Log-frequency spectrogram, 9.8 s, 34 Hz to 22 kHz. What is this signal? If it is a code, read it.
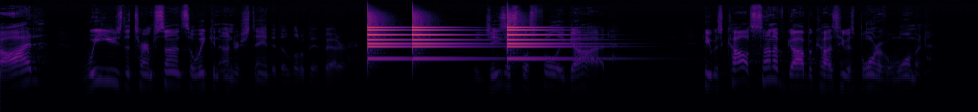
Ship's bell, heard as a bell, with speech in English. 3. Three half-hours of the watch have passed.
